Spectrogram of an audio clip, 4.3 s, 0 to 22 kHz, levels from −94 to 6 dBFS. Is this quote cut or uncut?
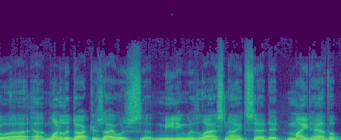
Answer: uncut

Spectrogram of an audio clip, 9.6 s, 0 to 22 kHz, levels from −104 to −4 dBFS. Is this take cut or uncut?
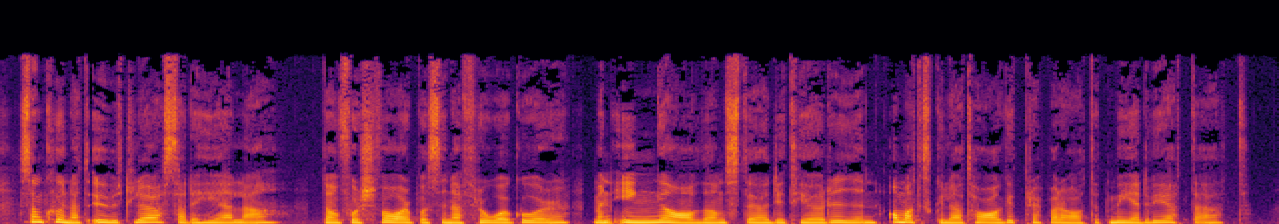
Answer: cut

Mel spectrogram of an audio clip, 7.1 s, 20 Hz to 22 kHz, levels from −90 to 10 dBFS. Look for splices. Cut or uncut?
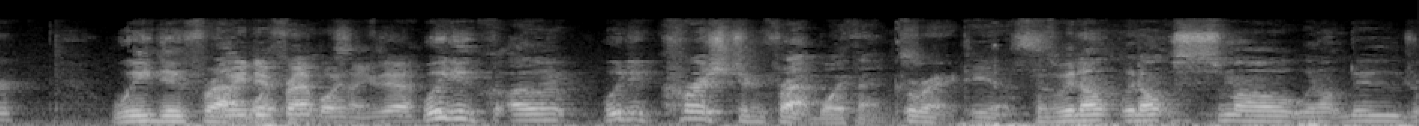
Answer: uncut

